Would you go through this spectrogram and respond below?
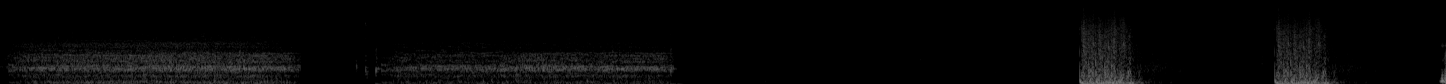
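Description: A musket volley rolls out from an infantry line in a Pike and Shot battle at Edgehill, 1642: two long crackling bursts of massed fire, a quiet gap, then two sharp, loud reports with no one talking.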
